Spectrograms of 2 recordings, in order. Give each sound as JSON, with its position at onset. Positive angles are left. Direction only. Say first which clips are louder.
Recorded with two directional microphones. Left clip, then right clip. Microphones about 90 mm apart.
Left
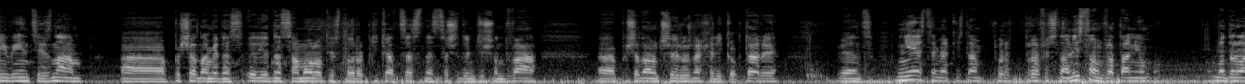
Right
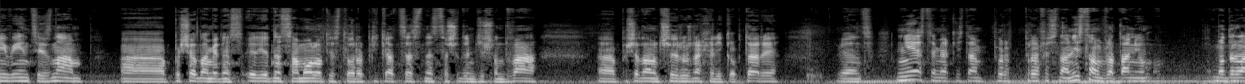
{"t": 0.0, "sound": "speech", "louder": "right 9 dB", "side_deg": 15}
